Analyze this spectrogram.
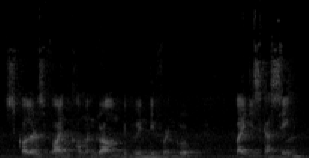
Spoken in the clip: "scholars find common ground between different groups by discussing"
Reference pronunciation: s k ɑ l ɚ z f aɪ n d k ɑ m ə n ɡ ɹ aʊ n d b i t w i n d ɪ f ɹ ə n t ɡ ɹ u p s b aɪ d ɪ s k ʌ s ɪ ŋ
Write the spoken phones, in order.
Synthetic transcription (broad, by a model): s k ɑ l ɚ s f aɪ n d k ɑ m ə n ɡ ɹ aʊ n d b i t w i n d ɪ f ɹ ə n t ɡ ɹ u p b aɪ d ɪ s k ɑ s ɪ ŋ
